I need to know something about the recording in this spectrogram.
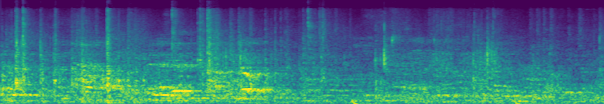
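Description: Small cartridges clink onto a table.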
